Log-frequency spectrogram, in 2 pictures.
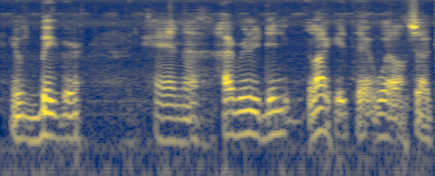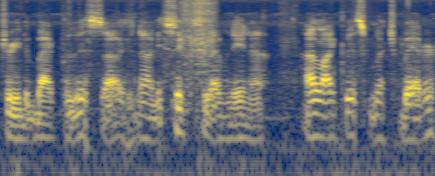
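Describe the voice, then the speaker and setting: A man in an American accent speaks at a moderate pace while noticeable background noise plays behind him. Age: 80s+. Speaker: farmer. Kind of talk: interview. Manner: halting.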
